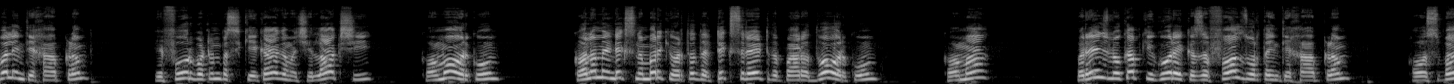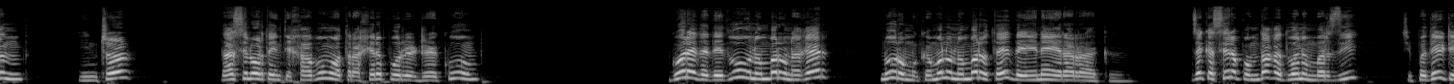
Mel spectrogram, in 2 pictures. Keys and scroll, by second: 1.5 F4.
